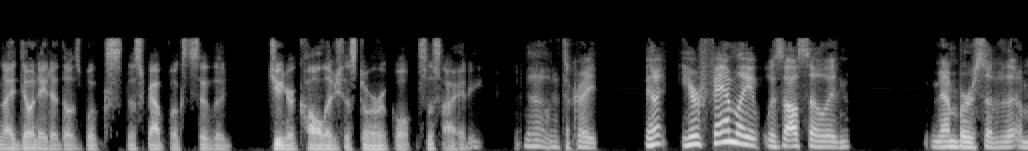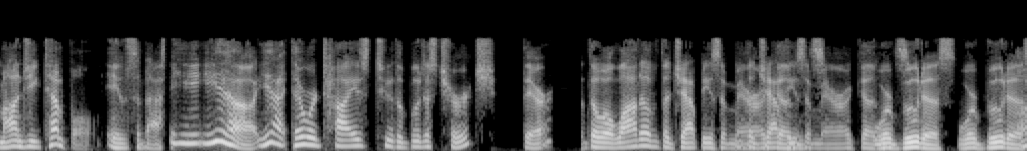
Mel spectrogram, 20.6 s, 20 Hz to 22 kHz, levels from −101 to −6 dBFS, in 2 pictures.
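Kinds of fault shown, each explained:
Doubled audio track: from 17.63 s to the end, a second full-band copy of the sound runs about a second behind at roughly equal level, entering abruptly with no decay or room colour; a slower second capture path or out-of-step edit is the likely cause.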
